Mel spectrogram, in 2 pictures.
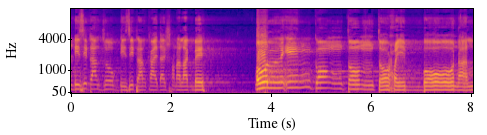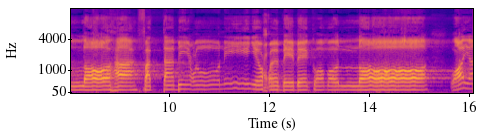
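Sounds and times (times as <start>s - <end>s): man chanting into a microphone: 0.0s - 16.0s.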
